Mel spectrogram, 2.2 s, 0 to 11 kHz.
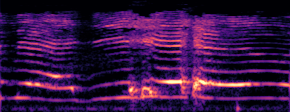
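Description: A 2-year-old girl wails through an iPad temper tantrum: a loud, sustained, strained, high-pitched cry with rich harmonics. It dips briefly, then swells again and stays intense to the end.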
